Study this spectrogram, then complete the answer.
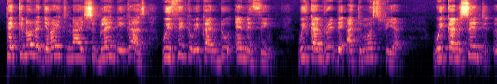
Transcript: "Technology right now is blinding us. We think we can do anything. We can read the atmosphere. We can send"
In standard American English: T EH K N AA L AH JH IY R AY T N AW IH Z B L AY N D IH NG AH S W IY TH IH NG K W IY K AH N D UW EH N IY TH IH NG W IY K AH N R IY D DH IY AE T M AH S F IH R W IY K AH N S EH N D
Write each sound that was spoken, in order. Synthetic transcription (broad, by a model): T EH K N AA L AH JH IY R AY T N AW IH S B L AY N D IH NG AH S W IY TH IH NG K W IY K AH N D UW EH N IY TH IH NG W IY K AH N R IY D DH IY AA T M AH S F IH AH W IY K AH N S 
